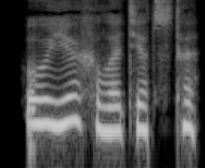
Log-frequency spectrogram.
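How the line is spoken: Sad grandmother. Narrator (Russian): печально сказала бабушка

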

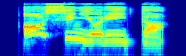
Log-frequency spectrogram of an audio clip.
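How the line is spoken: Rueful drawl, musketeer. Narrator (Russian): сокрушенно протянул мушкетер

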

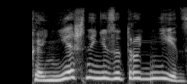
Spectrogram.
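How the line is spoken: Shout. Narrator (Russian): закричал Витя

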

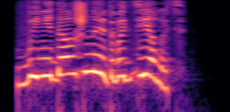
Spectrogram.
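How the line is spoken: Sudden impulsive shout. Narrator (Russian): Неожиданно для себя самой вдруг крикнула Оля

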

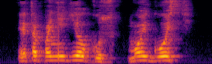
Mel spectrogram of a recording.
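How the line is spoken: Shouting. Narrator (Russian): крикнул господин Пепперминт

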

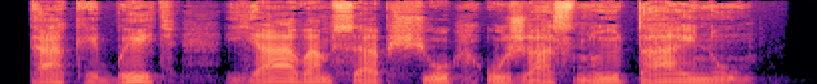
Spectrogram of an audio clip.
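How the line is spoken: Secretive whisper. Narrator (Russian): шепнул ему по секрету

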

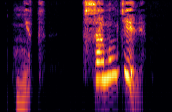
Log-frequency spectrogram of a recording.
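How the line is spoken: Delighted exclamation. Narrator (Russian): воскликнул откровенно обрадовавшийся господин Марабу

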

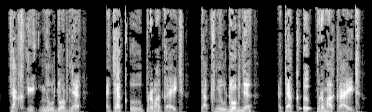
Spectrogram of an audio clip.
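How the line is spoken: Muttering. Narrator (Russian): бормотал он

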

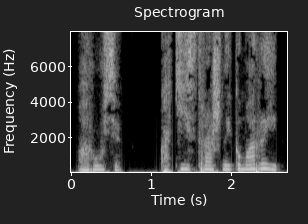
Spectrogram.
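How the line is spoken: Terrified whisper. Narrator (Russian): прошептала Варя в ужасе

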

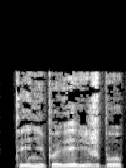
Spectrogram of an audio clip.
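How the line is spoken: Sighing. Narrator (Russian): вздохнул он

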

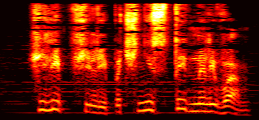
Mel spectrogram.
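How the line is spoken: Sincere fervent exclamation. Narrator (Russian): искренне воскликнул пламенный Барменталь

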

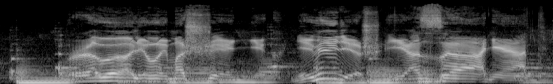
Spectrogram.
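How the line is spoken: Big bear growling. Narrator (Russian): большой гризли зарычал

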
